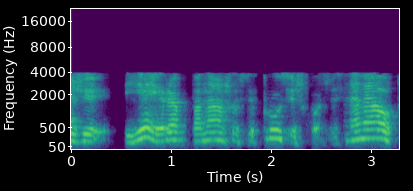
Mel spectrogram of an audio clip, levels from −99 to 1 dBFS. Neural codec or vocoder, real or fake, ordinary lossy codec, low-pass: none; real; AAC, 16 kbps; 7.2 kHz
